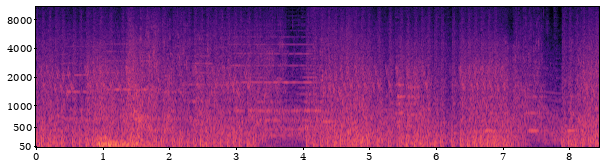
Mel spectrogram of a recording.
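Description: Rapid bursts of gunfire from Bentley shooting at a blue Viper in Sly 3, loud and dense, with crashing impacts mixed in and a couple of brief lulls.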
